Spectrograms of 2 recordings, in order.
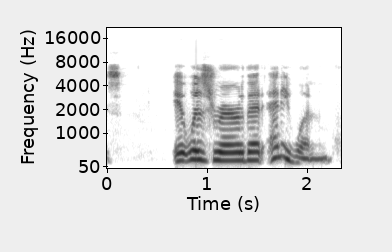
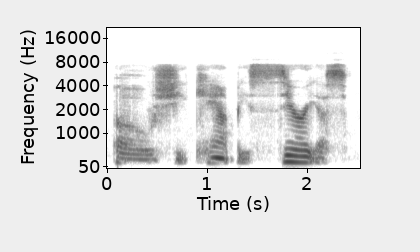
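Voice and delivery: dismayed; 5 semitones lower, 5 dB quieter, slower than usual. Acted. Alone, dismayed at banner.

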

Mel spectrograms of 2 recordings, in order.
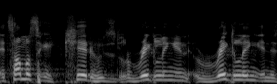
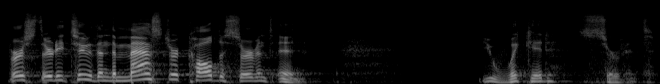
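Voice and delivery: scripture reading; 2 semitones higher, 3 dB louder than usual. Acted. Reads the parable's end aloud.

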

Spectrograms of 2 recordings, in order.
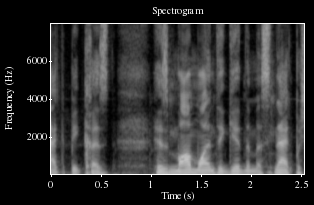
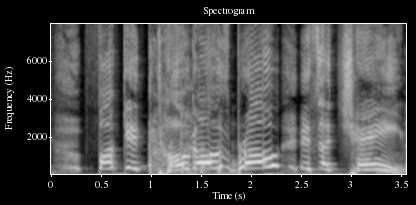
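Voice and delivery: high, loud, stretched outrage; blowing up; 10 dB louder, much slower than usual. Retold or imitated. Brother blowing up at friend over hyped chain sandwich shop. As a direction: imitate an incredulous yell, slow on each word. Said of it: "fucking blew up on him".

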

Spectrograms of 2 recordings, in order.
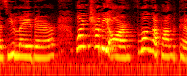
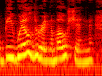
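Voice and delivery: ordinary delivery

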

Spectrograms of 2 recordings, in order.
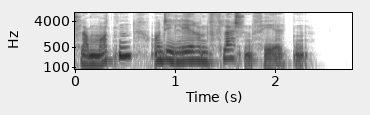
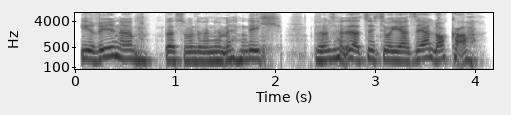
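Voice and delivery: mumbling; 3 semitones higher, 4 dB louder, slower than usual. A narrator's reading. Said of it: "Wieso nuschelte er so?".

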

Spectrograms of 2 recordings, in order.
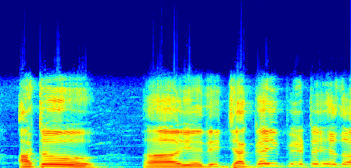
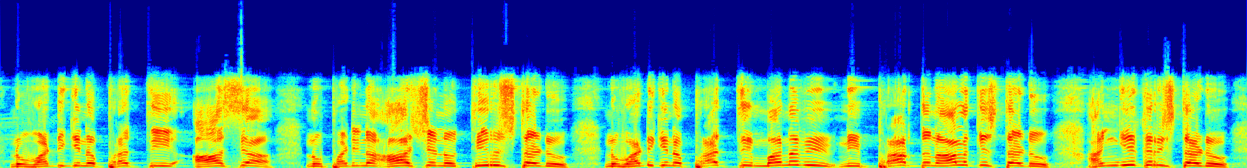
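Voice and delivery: preaching; 4 semitones higher than usual. Acted. Rising preaching.

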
